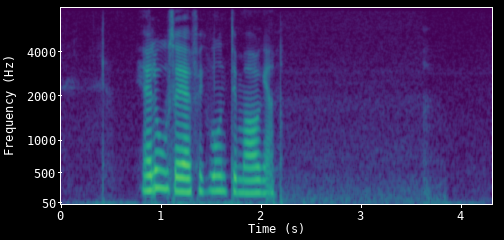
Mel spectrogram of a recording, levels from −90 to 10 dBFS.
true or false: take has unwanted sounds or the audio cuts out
false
